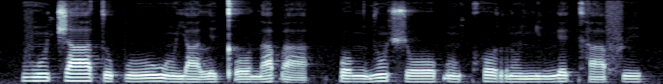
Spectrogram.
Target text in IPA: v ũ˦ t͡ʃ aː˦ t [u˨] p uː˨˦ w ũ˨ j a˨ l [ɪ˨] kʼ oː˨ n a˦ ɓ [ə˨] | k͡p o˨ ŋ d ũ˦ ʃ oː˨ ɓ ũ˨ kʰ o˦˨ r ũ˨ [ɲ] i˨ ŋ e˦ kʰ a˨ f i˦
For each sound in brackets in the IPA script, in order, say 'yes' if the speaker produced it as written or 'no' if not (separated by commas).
yes, no, no, yes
